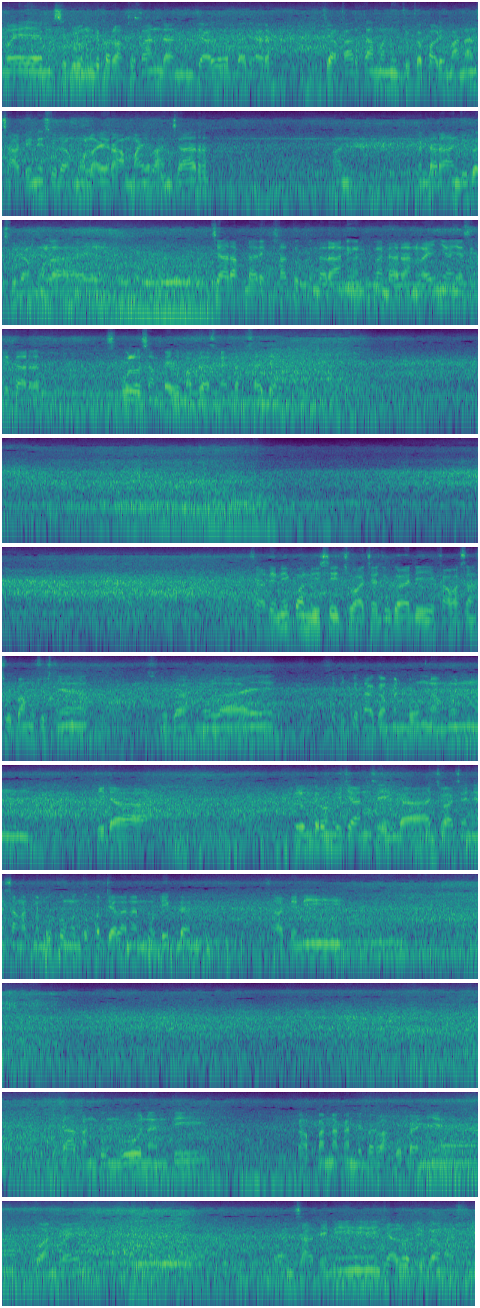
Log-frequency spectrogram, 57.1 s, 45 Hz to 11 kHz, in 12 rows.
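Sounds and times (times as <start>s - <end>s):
cars and buses passing at speed: 0.0s - 57.0s
highway traffic rushing: 0.0s - 57.0s.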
